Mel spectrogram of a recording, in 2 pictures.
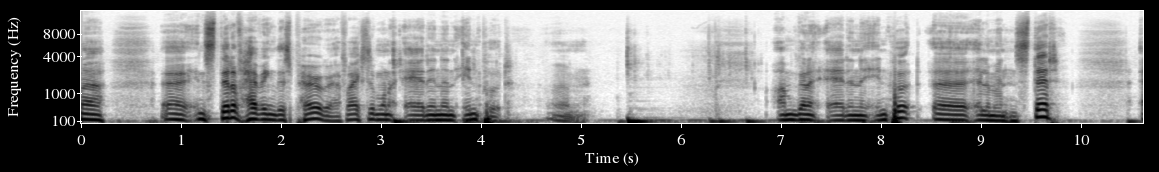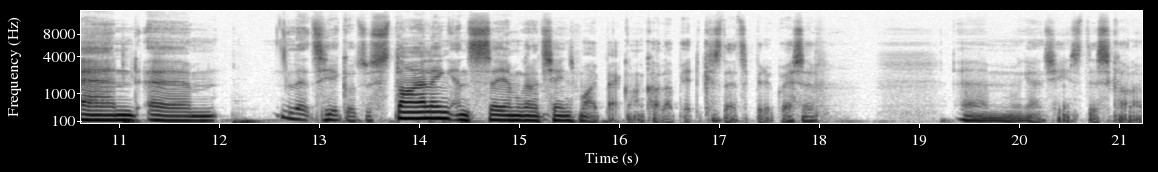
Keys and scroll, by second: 9.5 Return.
